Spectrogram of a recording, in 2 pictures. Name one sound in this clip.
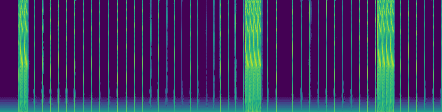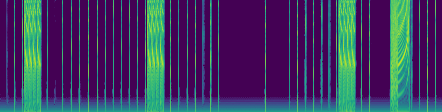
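Retro game footsteps tick in a quick, steady beat.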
